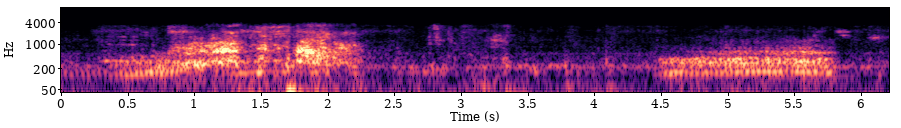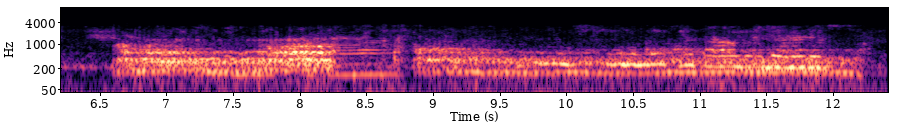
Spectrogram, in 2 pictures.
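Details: Two pet dogs, a Basset Hound and a Jack Russell Terrier puppy, howling at themselves, recorded on a cellphone: long wavering howls in overlapping bursts, interrupted by short pauses, with rough growly tones.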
